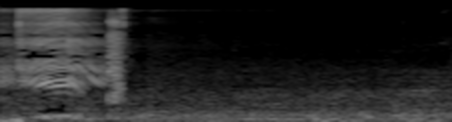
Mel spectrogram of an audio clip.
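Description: A short, squeaky rubbing creak that breaks off just over half a second in.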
